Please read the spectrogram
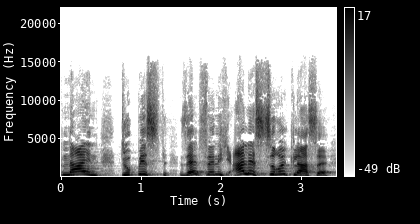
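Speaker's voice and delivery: a loving father who won't let go; God's voice. Acted. God answers the lost sheep, high and fervent. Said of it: "Und Gott sagt".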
